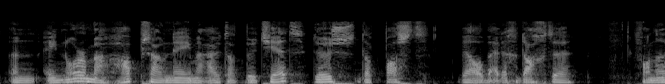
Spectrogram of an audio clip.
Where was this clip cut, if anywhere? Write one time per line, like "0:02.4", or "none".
0:03.1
